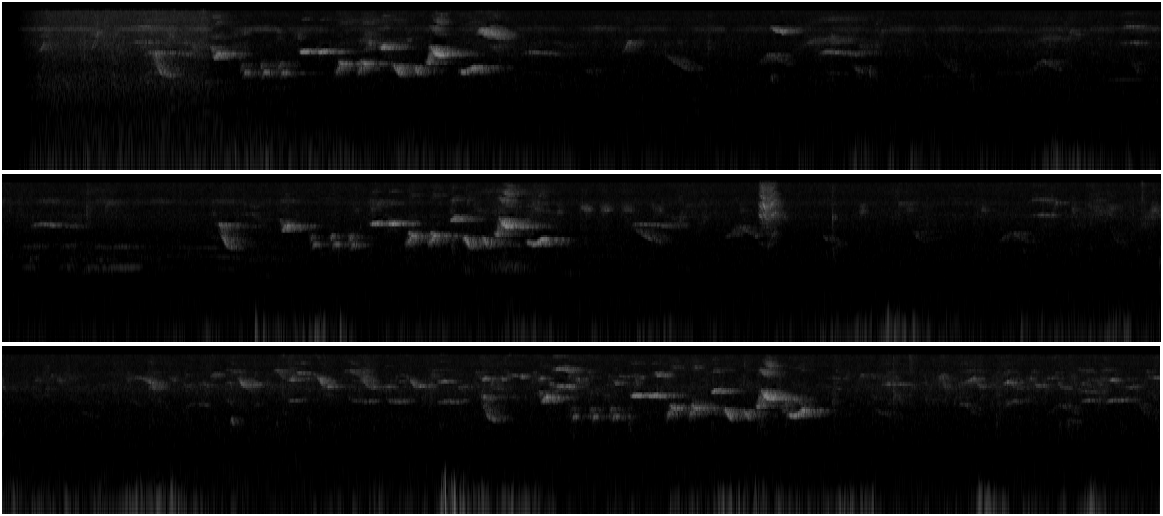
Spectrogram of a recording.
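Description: Birds chirping in short bursts of quick calls, clustered three times (near the start, around the middle and near the end), over a faint, uneven low rumble.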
